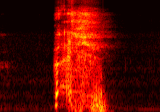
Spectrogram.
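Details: Single sharp, explosive sneeze from a boy, with quick intake and forceful burst of air.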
